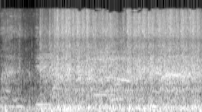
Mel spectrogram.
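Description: Gunshots ring out loudly.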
